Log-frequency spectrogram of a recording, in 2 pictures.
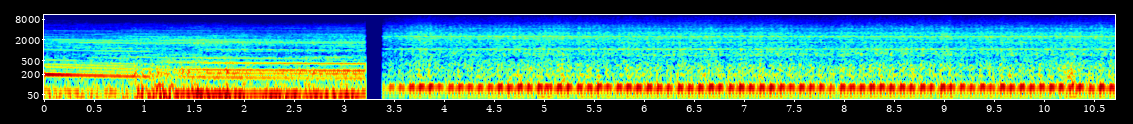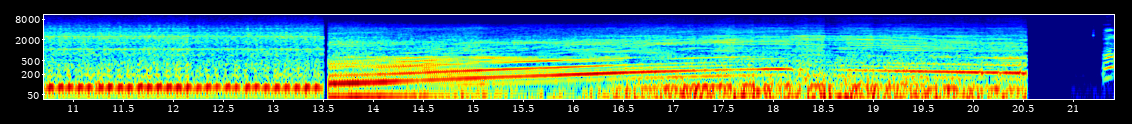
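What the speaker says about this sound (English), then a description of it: "The sound of the crossplane is a unique thing, and it sounds great while you're riding the bike." A Yamaha R1 with a crossplane engine revs loudly and close, its uneven, throbbing tone climbing and falling through several throttle sweeps, holding a steady drone between rises before cutting off at the end.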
